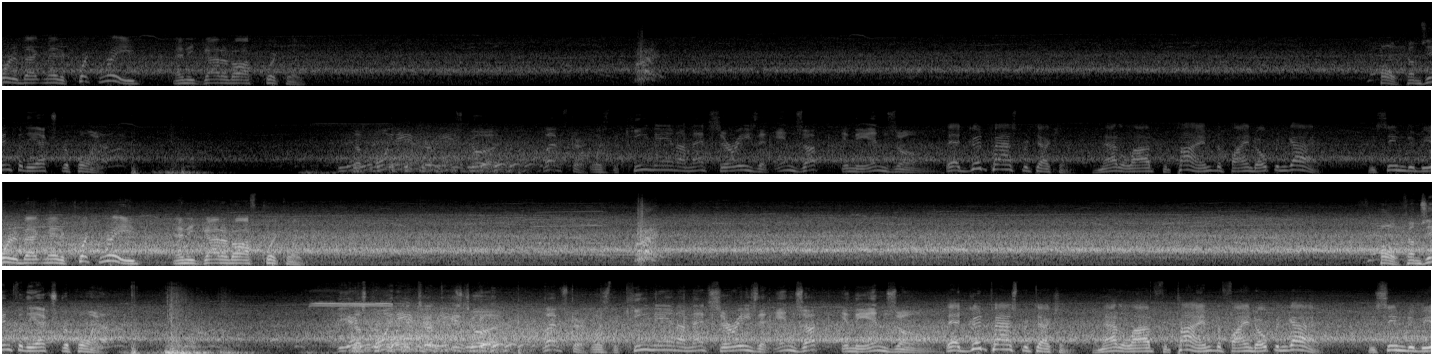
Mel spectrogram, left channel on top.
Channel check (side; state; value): left; quieter; 22.8 dB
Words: made a quick read, and he got it off quickly. Holt comes in for the extra point. The point after is good. Webster was the key man on that series that ends up in the end zone. They had good pass protection, and that allowed for time to find open guys. He seemed to be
